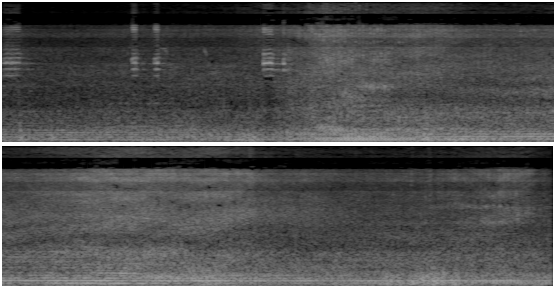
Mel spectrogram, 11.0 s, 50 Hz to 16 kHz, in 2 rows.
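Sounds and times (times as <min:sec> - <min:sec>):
tyres hissing on wet road: 0:05.4 - 0:11.0.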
